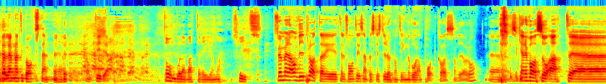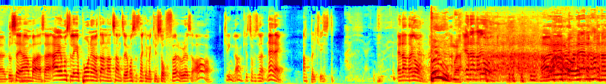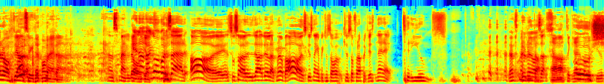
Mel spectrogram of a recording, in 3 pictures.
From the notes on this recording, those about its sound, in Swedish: Här kommer resten av kvällen från Scalateatern, som spelades in live, den 19e oktober!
